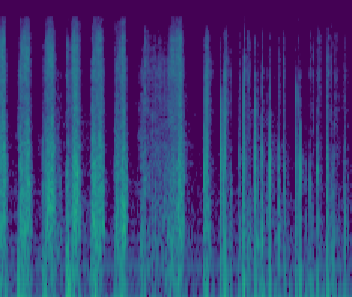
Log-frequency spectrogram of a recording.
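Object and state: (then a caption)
Fabric baseball cap scratched and tapped. Long acrylic nails scratch and tap the brim and holographic sticker of a hollow white cotton baseball cap held in one hand. Broad, bright scratching strokes come first, then shift into quicker, crisp clicking taps. The sound is soft and dry, with very little ring after each touch.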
